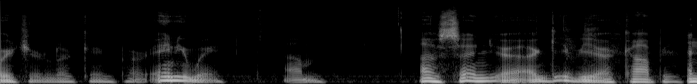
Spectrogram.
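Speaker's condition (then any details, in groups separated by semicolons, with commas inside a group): ALS; affects chest and throat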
